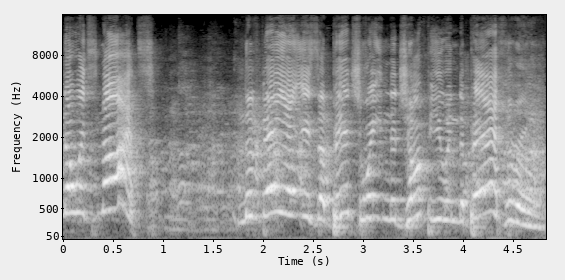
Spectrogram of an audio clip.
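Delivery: high and loud, laughing through the insult; hammed-up indignant comeback; laughing defiance. Mom refuses son's correction, loud and laughing.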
